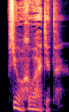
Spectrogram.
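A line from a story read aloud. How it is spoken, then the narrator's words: Hoarse, tearful. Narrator (Russian): хрипло сказала я, вытирая слезы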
